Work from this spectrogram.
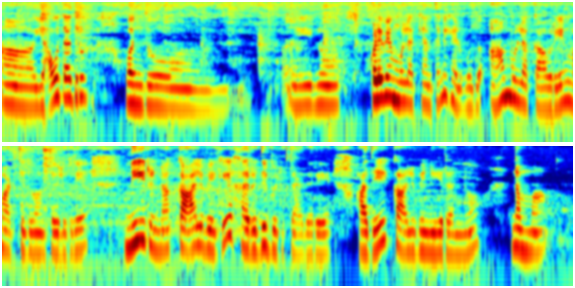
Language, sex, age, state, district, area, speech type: Kannada, female, 30-45, Karnataka, Mysore, rural, spontaneous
